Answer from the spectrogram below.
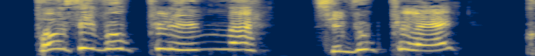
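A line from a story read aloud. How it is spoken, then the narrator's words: Squeaked. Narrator (French): couina le professeur Flitwick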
